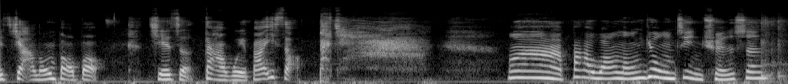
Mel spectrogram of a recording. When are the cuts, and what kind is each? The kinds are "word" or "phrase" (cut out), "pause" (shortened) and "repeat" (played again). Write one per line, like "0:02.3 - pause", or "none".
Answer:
none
